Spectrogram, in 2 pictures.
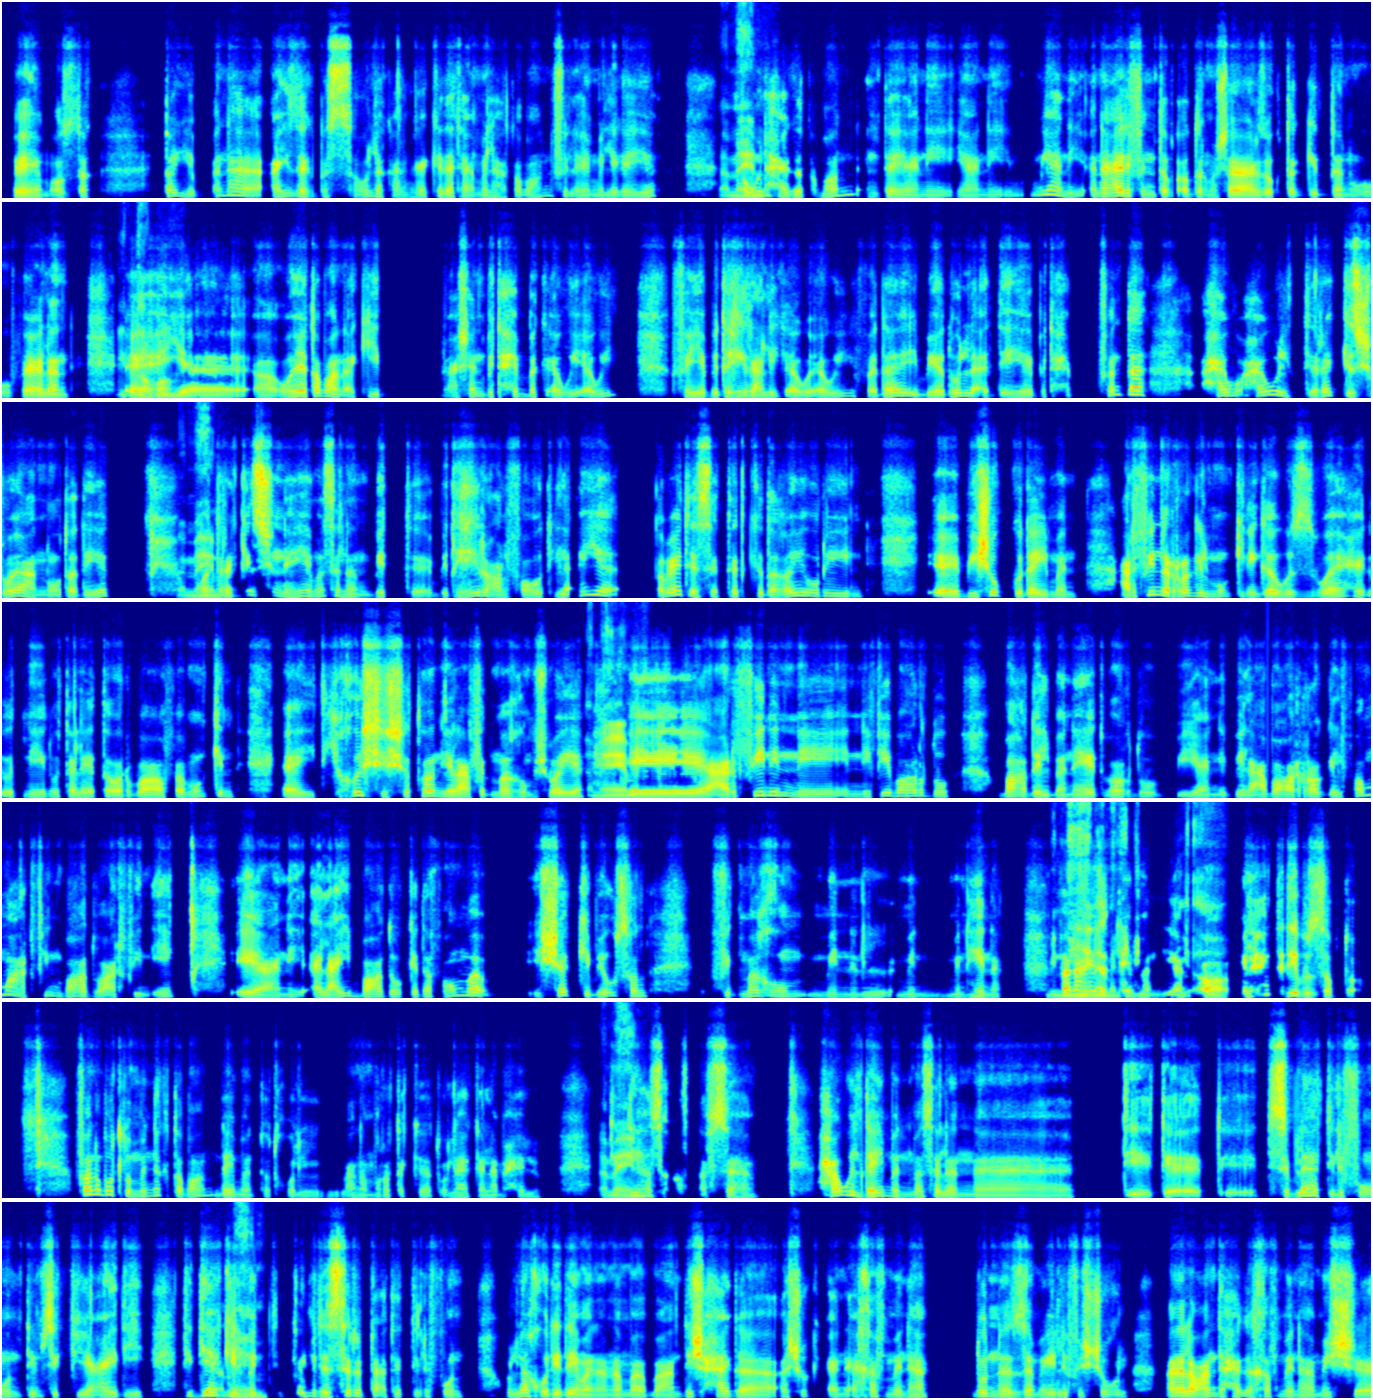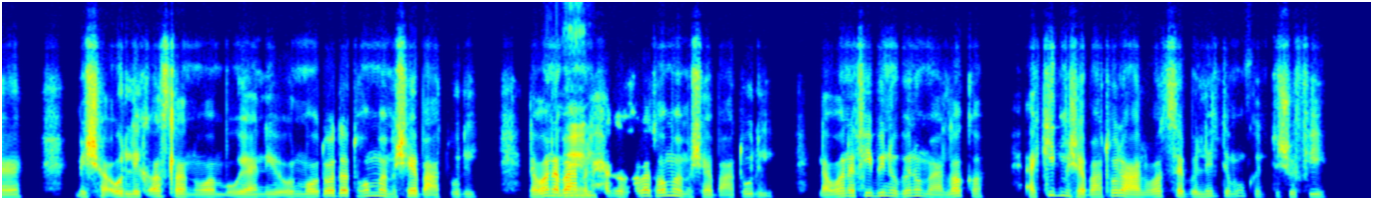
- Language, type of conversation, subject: Arabic, advice, إزاي بتوصف الشك اللي بتحسّ بيه بعد ما تلاحظ رسايل أو تصرّفات غامضة؟
- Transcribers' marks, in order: tapping; tsk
